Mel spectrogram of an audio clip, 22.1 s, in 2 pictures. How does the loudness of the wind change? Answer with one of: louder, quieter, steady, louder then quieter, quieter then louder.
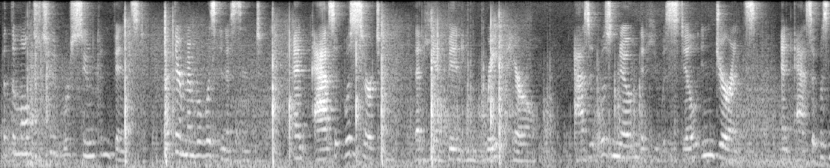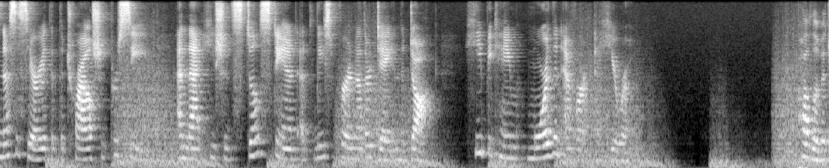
steady.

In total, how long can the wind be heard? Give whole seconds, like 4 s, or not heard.
22 s.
